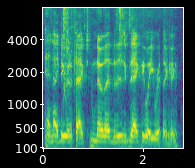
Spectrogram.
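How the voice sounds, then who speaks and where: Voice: mid-range voice, little pitch movement, fast, dark tone, soft background music. A streamer giving casual, profane and sarcastic game commentary to a live chat on a close mic.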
